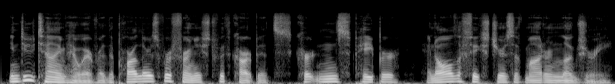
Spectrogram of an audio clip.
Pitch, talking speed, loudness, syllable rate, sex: 100 Hz, 185 wpm, -18 LUFS, 5.8 syllables/s, male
